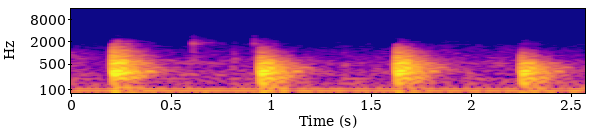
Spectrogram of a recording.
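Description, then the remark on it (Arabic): Four slow, evenly spaced knocks on the wooden street door of Shakespeare's house, each a dull, resonant thud with no voices, over a faint low hum. “ثم يسمع طرقا على باب الشارع”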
